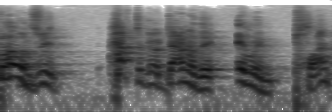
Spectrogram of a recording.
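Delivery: overdone, pause-riddled starship captain impression. Showing how a Captain Kirk impression goes, pausing a whole lot. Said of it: "can anybody do Captain Kirk?".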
